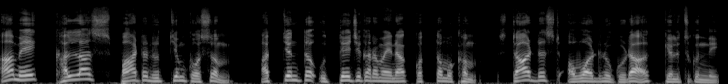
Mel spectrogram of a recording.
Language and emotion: Telugu, neutral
